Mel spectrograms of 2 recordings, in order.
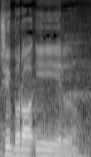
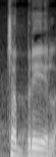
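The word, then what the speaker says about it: جبريل: Jibril Alaihissalam kisah juga kita mengatakan jibroil ya bisa juga kita mengatakan jabril atau Jibril atau jibroil atau ada ada juga Lughah yang lain ya bisa juga disebut dengan beberapa pelafalan yang lain dan itu semuanya benar secara bahasa tetapi yang paling terkenal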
